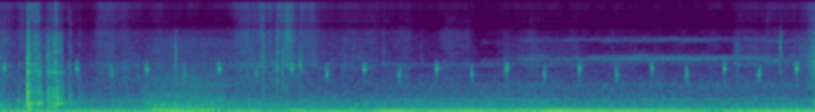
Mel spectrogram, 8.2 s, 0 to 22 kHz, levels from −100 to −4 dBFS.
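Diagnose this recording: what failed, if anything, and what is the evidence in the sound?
Codec stage: throughout, the sound is grainy and rough rather than swirly. This is likely Opus compression, music mode, around 24 kbps. The spectrogram shows noise-filled bands without holes, reaching about 20.2 kHz.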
